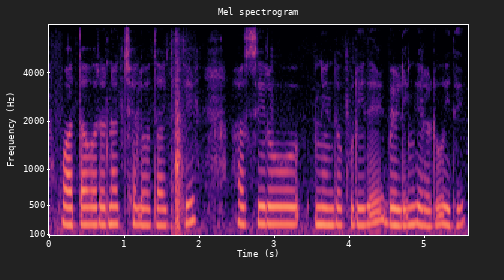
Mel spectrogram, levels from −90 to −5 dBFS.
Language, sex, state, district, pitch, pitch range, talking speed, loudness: Kannada, female, Karnataka, Belgaum, 235 Hz, 230-240 Hz, 75 wpm, -29 LUFS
